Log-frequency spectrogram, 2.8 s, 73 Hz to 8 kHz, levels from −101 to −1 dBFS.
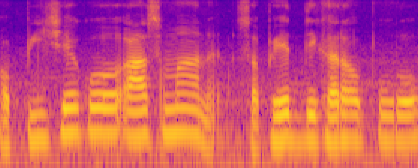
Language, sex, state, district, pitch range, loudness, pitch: Hindi, male, Uttar Pradesh, Hamirpur, 155-190 Hz, -17 LUFS, 160 Hz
